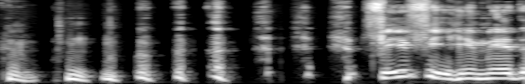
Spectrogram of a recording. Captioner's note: ketawa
